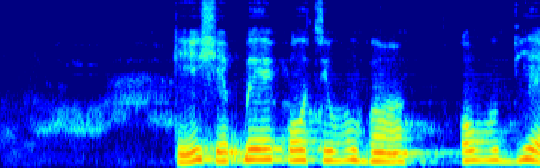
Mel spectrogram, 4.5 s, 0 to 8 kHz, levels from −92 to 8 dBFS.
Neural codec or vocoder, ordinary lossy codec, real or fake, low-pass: codec, 16 kHz, 4 kbps, FunCodec, trained on LibriTTS, 50 frames a second; none; fake; none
